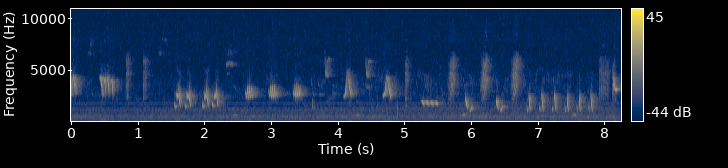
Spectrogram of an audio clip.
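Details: Song of a thrush nightingale recorded at Háj, Turčianske Teplice, Slovakia: loud clacking notes, repeated rich chock phrases, a short whistle, then an accelerating rattle of sharp strokes.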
